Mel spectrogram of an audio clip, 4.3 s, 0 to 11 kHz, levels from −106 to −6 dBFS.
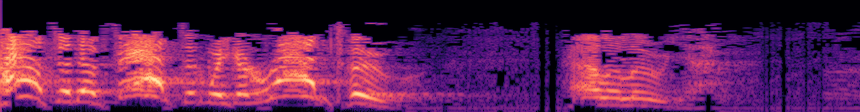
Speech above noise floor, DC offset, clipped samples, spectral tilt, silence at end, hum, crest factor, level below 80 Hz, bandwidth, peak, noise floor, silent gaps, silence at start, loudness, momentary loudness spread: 38 dB; under 0.1%; under 0.1%; -5 dB/octave; 0.75 s; none; 22 dB; -86 dBFS; 5.6 kHz; 0 dBFS; -63 dBFS; none; 0 s; -21 LUFS; 16 LU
